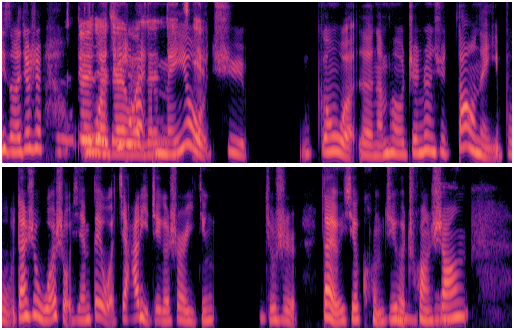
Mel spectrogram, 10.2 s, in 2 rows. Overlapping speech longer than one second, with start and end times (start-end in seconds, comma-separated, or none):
0.5-2.1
